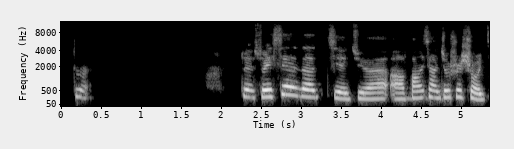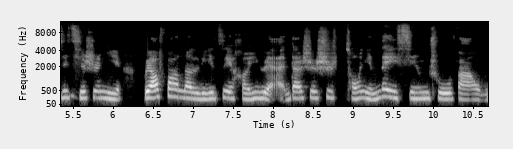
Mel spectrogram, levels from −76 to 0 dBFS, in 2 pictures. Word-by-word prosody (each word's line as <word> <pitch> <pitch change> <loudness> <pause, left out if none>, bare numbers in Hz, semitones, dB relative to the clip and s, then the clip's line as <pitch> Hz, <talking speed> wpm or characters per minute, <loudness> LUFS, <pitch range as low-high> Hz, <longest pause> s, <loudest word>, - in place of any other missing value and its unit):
对。 265 -4 -8 1.9
对， 270 -2 +1
所 265 +2 +2
以 270 - +7
现 315 +7 +2
在 290 -5 +4
的 260 - -12
解 220 -3 0
决， 210 +1 -3 0.3
呃， 205 0 0
方 235 +2 -1
向 250 -1 -1
就 255 +2 +1
是 265 0 0
手 225 -6 +2
机 240 +6 -5
其 245 -4 -3
实 240 +1 -4
你 210 -5 0 0.3
不 - - +6
要 240 +1 +9
放 275 -2 0
得 225 -2 +3
离 200 0 0
自 230 +4 -7
己 230 - +1
很 200 -2 -4
远， 220 - +1 0.2
但 225 0 +1
是 235 +1 -3
是 240 +1 -3
从 215 +2 -3
你 215 -3 -1
内 240 +4 +1
心 220 -1 -3
出 205 -1 0
发， 190 -3 -2
我 185 - -5
们 175 - -11
235 Hz, 220 characters per minute, -18 LUFS, 210-255 Hz, 1.9 s, 要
